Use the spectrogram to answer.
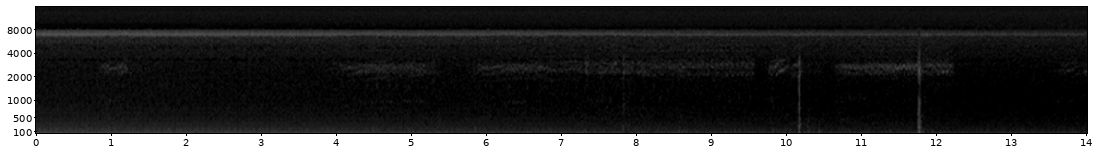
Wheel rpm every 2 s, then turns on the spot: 10, 110, 140, 120, 110, 50, 150.
6-8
